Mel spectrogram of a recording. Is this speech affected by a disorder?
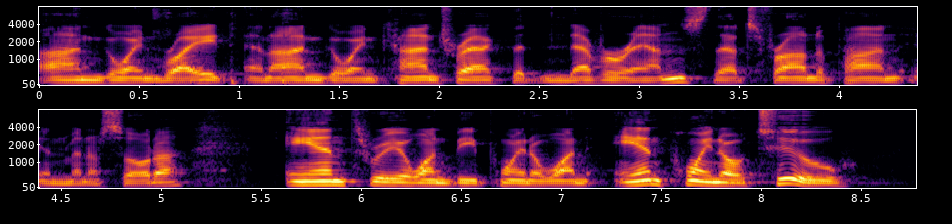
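No.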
